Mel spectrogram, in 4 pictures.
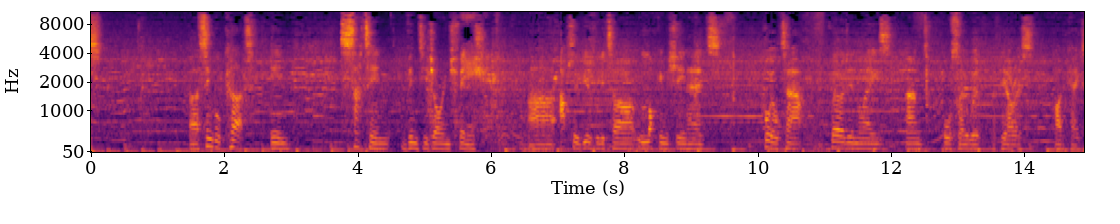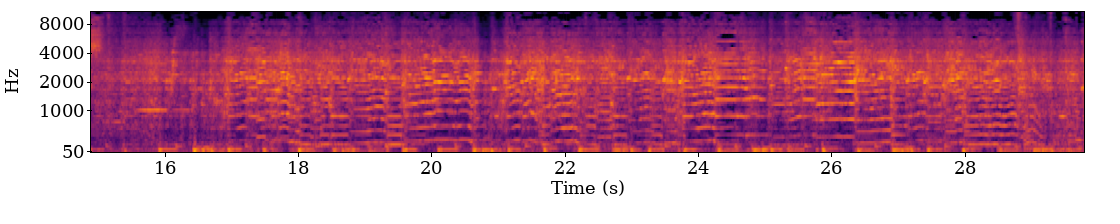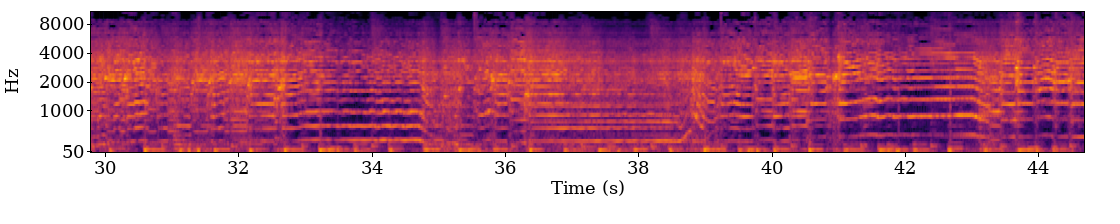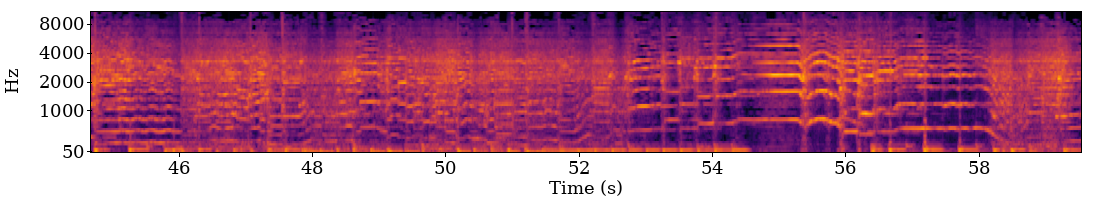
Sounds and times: Music: 0.0 - 59.5
Speech: 1.5 - 3.0, 3.8 - 6.0, 6.6 - 9.5, 10.1 - 15.1.

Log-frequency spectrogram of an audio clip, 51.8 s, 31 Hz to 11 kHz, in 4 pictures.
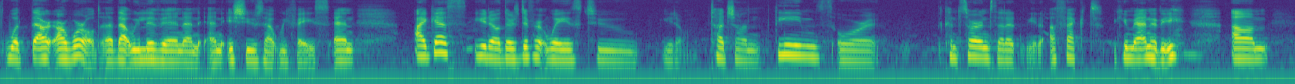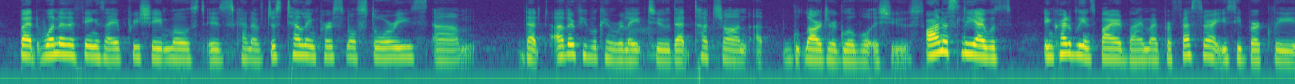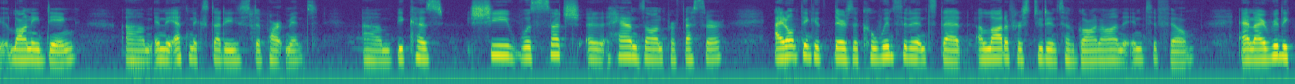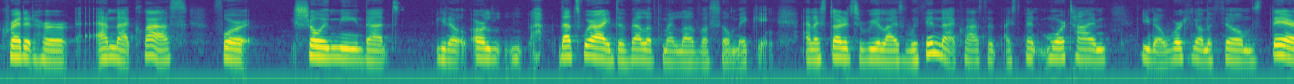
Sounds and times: Speech: 0.0 - 3.6, 4.2 - 8.8, 9.4 - 51.7.

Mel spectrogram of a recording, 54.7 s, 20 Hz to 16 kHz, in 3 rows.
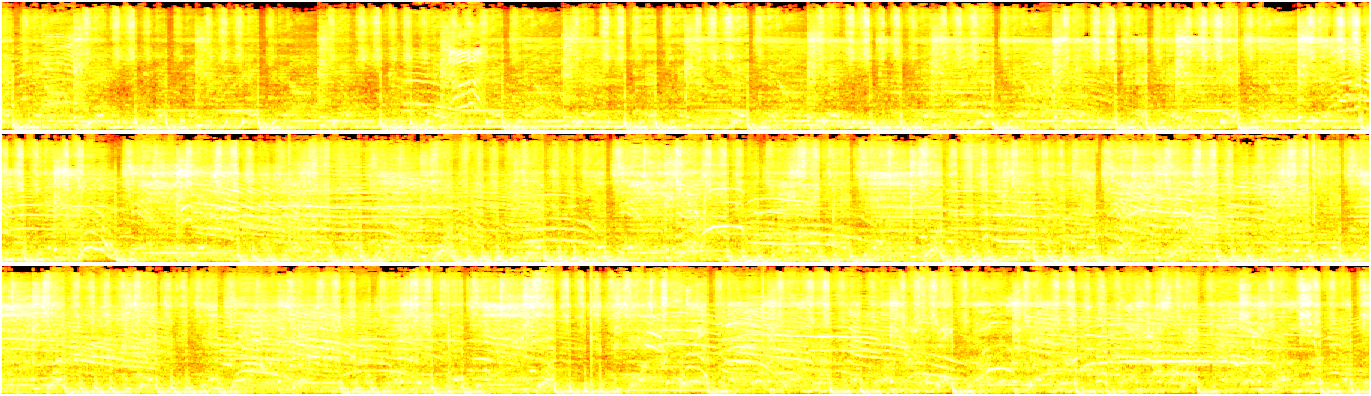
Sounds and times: Music: 0.0 - 54.6.

